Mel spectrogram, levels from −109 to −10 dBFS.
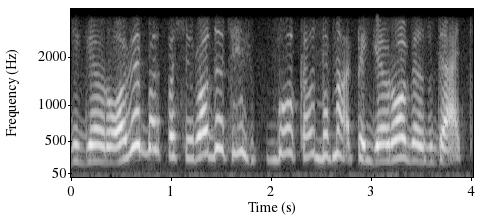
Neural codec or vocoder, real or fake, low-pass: none; real; 3.6 kHz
